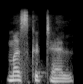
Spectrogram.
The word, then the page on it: muscatel: Indian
